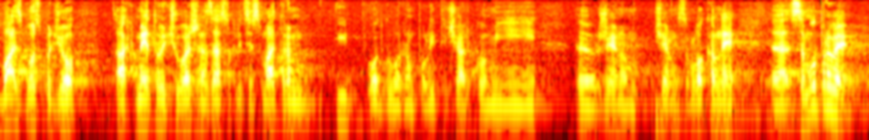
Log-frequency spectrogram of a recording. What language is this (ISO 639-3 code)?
hrv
